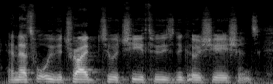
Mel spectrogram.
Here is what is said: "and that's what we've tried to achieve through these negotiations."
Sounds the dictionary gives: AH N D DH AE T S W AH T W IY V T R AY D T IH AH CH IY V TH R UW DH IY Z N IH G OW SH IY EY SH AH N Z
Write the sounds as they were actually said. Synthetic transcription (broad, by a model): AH N DH AE T S W AH T W IY V T R AY D T IH AH CH IY V TH R UW DH IY Z N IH G OW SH IY EY SH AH N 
